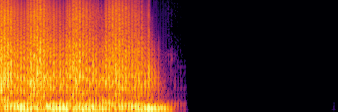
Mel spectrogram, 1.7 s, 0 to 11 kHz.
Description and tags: system grind 01
Alvarez electric through DOD Death Metal pedal mixed to robotic grinding in Fruity Loops and produced in Audition. Was intended for an industrial song that was scrapped. Approximately 139.5bpm. lol
grind, dubstep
